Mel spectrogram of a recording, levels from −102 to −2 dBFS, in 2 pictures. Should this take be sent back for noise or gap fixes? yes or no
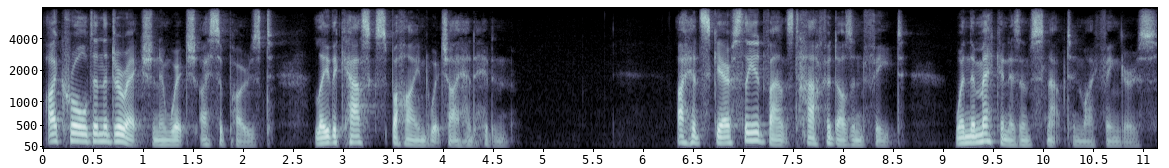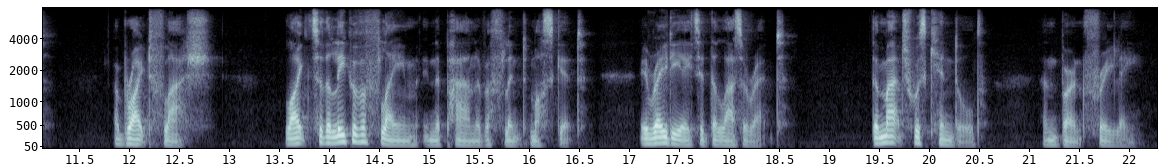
no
